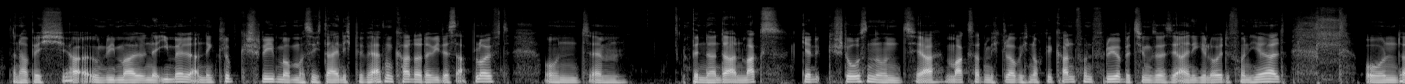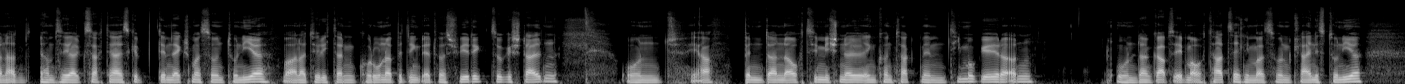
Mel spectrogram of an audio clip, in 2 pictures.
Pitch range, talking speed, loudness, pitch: 100-115 Hz, 205 wpm, -20 LUFS, 105 Hz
